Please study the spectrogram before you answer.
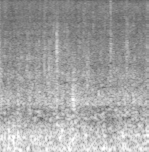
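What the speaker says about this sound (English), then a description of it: "Man, there's a lot of hail everywhere." Dense, rapid pattering of hail striking a Jeep's surface, a constant clattering hiss with no pauses.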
